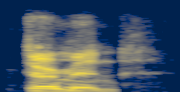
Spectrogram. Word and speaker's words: McDiarmid: McDiarmid, yeah.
